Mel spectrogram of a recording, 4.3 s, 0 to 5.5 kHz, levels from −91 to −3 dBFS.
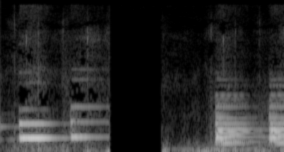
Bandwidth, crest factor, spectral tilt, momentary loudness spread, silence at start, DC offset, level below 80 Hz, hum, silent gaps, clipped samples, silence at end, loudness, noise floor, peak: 5.2 kHz; 14 dB; -11 dB/octave; 14 LU; 0 s; under 0.1%; -52 dBFS; none; none; under 0.1%; 0 s; -32 LUFS; -87 dBFS; -20 dBFS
